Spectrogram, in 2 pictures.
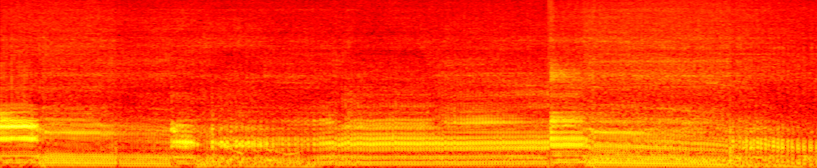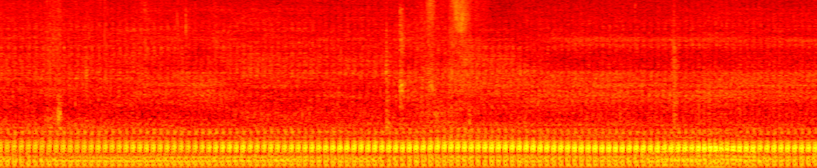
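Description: Parallel-twin sport motorcycle engine under way. Its pitch shifts up and down, with a few short breaks, through the first half, then it settles into a steady run that slowly grows louder.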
